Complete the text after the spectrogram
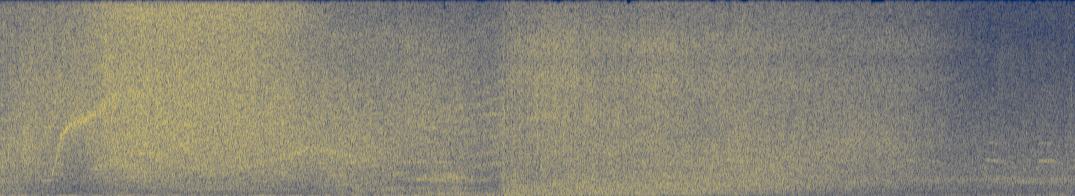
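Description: Waves crash and roar heavily.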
